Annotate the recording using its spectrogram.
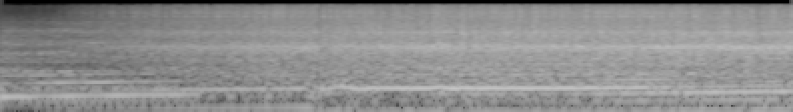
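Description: Wind rushes loudly past a moving motorcycle.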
